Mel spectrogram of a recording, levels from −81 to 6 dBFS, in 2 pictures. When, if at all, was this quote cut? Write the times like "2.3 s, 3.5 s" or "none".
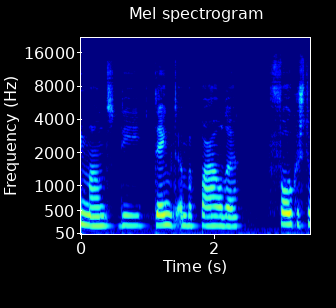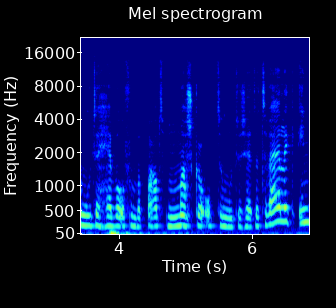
1.1 s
